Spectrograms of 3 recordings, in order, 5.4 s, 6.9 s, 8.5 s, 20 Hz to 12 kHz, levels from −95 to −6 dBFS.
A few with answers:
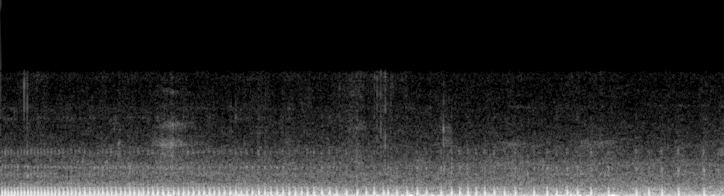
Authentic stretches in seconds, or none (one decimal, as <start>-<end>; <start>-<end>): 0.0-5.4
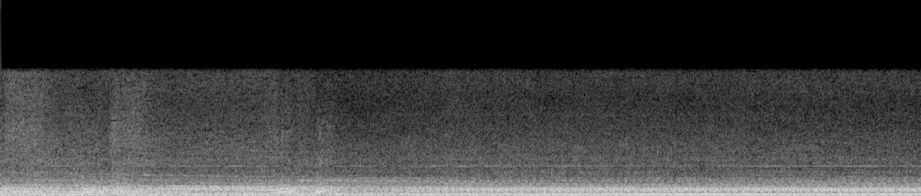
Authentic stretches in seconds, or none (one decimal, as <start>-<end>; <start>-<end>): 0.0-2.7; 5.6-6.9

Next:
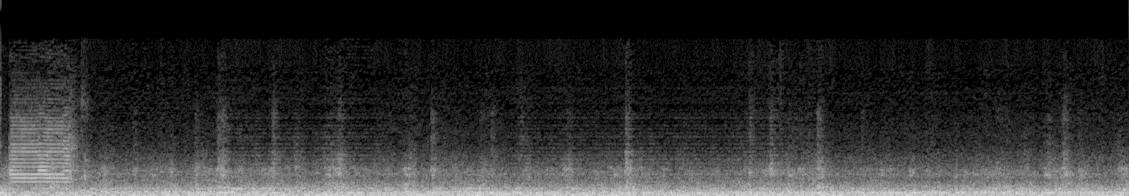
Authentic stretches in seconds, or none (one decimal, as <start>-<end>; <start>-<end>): 0.0-1.7; 2.9-3.8; 5.9-8.5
